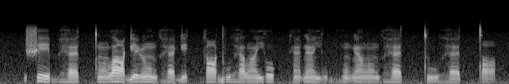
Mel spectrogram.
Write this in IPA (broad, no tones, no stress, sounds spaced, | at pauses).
ʃ e bʱ æ tː õ lˠ ɑ ɠ e ɭ õ ɡʱ æ ɠ e kː ɑ ɡ u ɦ æ lˠ æ̃ j o kː æ̃ ɗ æ̃ j u bʱ õ ɠ æ̃ lˠ õ ɡʱ æ tː u ɦ æ tː ɑ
